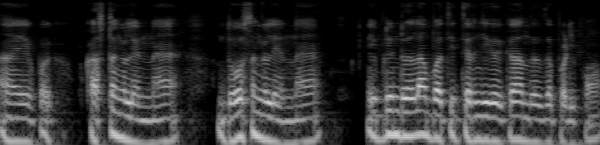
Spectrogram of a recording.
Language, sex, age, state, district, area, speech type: Tamil, male, 30-45, Tamil Nadu, Kanyakumari, urban, spontaneous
